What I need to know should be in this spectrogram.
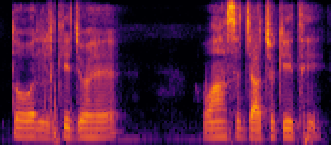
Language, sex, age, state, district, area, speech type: Urdu, male, 30-45, Telangana, Hyderabad, urban, spontaneous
